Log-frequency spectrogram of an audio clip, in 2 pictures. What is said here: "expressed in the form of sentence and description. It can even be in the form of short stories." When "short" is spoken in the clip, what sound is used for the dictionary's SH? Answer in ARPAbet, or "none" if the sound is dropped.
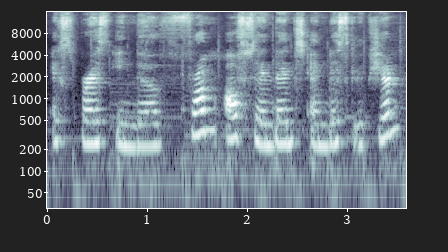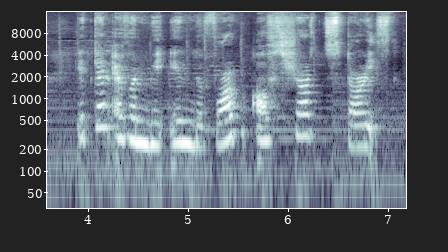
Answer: SH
